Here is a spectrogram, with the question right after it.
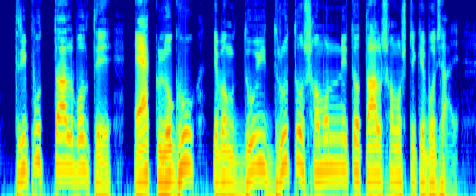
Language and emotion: Bengali, neutral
